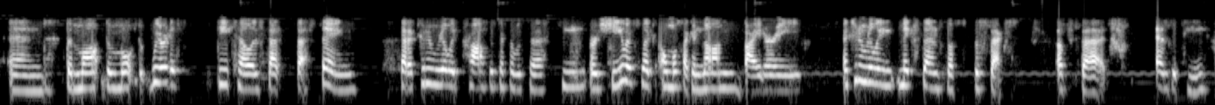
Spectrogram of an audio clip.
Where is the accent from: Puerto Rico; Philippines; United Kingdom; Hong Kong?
Puerto Rico; she came from the States because I was raised in Puerto Rico with my grandma.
